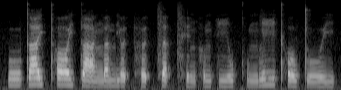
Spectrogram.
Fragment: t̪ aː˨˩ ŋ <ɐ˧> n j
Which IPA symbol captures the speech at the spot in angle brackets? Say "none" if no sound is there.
ɐ˧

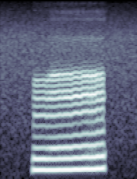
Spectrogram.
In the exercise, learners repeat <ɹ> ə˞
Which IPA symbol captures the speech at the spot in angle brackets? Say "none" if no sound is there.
ɹ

